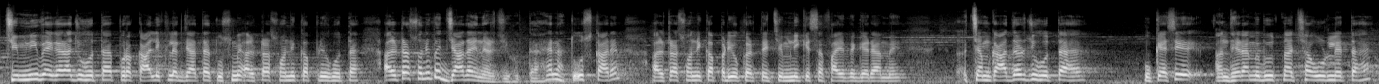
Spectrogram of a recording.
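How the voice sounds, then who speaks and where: A man's voice: high voice, a little hiss or hum. A man giving a physics lecture, posing questions and answering them himself with folksy examples and frequent checks for understanding. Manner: folksy, uses everyday examples. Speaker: physics teacher. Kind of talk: classroom lecture.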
